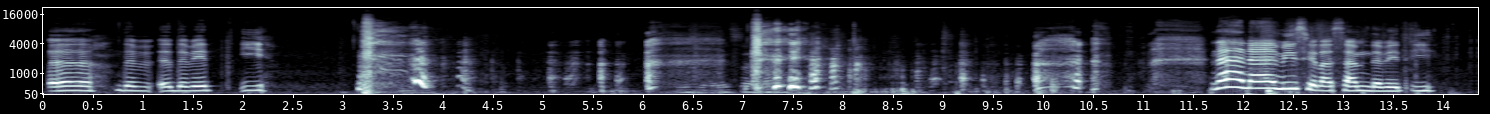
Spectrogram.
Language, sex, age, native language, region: Slovenian, female, 12-17, Slovenian, Drava region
